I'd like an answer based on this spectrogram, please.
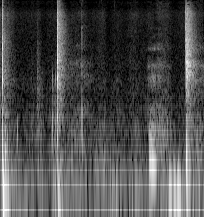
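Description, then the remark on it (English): Three sharp, crisp slaps on skin land at uneven intervals, each a loud smacking crack that dies away quickly, with a soft muffled sound in the quiet between the second and third. “Do you like to be slapped?”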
